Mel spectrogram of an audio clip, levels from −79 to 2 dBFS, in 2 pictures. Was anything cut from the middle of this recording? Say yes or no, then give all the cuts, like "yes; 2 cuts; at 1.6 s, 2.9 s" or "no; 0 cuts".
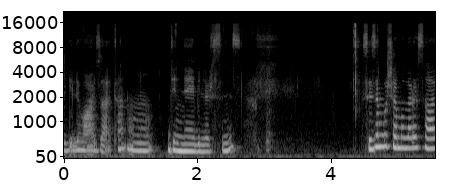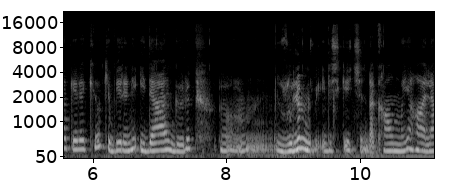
yes; 3 cuts; at 5.6 s, 6.3 s, 9.2 s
